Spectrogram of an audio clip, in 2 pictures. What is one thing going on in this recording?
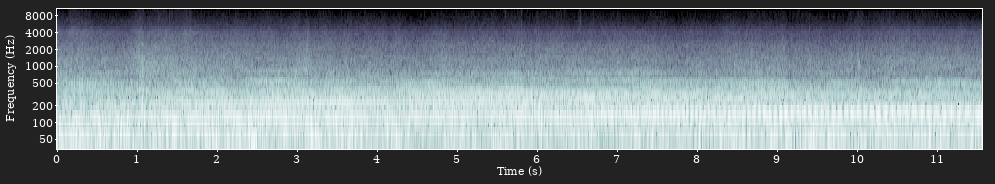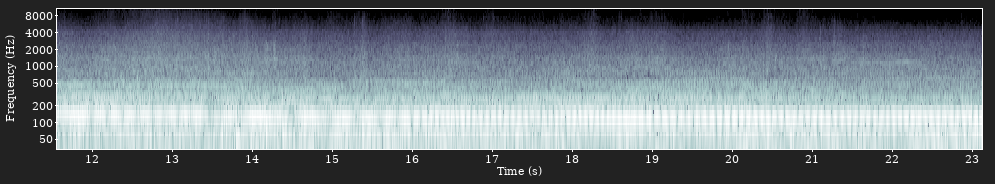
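A powerboat's engine drones loudly and steadily as the boat speeds past.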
